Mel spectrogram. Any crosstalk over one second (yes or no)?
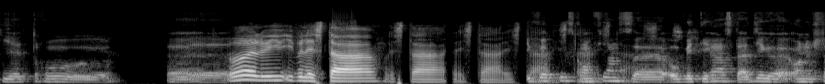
yes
